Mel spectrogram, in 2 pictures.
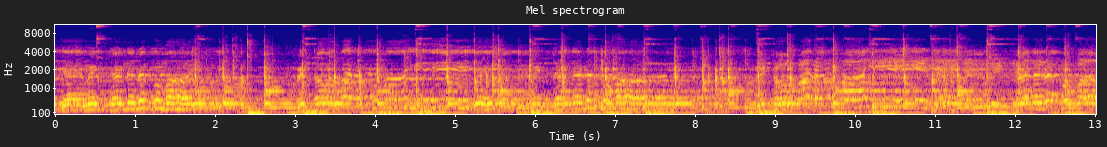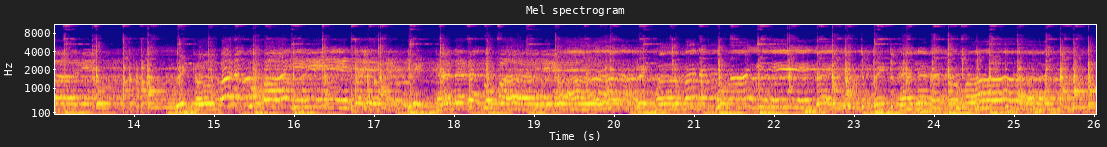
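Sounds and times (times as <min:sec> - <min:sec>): hand drum rhythm: 0:01.7 - 0:26.0.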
